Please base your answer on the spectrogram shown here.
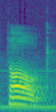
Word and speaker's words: talk: W silent here five talk talk to L silent very good six wood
